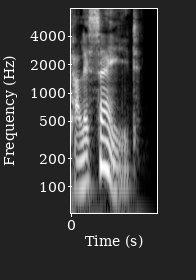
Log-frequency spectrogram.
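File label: "palisade", British English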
